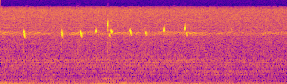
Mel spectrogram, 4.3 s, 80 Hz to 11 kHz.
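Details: Chimney swifts arriving on the first night of roosting at an artificial chimney tower in Valencia, Pennsylvania, 5 May 2023: scattered thin, high chips, several per second at first, then sparser, over a steady low rumble of wind or distant traffic.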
